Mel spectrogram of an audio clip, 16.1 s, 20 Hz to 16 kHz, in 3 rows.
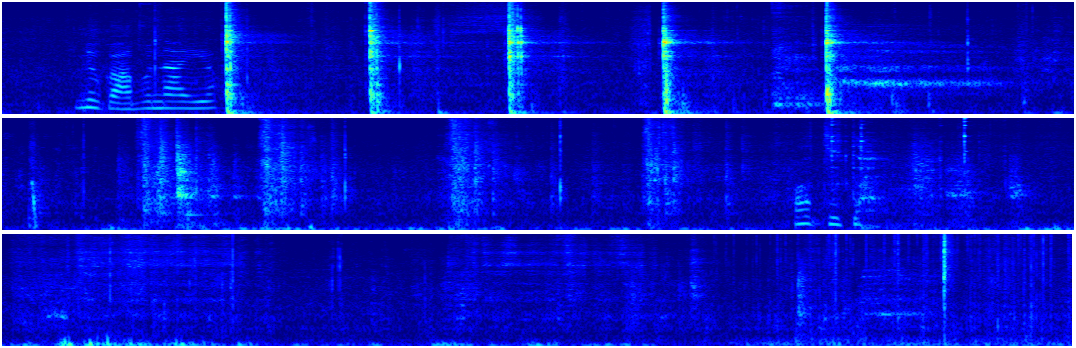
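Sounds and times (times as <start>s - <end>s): sharp strikes on wood: 1.1s - 4.5s.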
